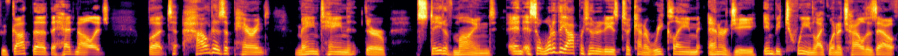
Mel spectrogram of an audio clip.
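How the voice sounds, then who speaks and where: A man hosting a podcast, asking the guest thoughtful questions in a measured way. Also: mid-range voice, a little mellow, dry recording, clean studio sound. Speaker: podcast host. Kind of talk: interview questions.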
